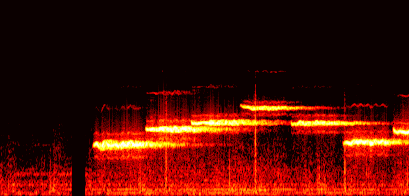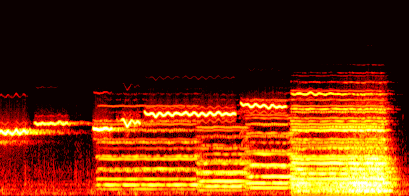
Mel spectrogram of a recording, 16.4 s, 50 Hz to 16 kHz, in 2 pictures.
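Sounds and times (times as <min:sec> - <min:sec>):
lone whistler whistling a slow wavering radio signature melody: 0:01.9 - 0:15.5
full orchestra playing the tune in rich sustained chords: 0:10.1 - 0:16.2.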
